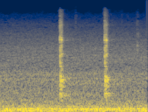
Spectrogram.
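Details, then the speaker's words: LS-swapped Cadillac Escalade AC compressor bench-tested with power tapped to it, first time in about three years, heard over a fan: two sharp metallic clicks over a low hum as the clutch engages; normal. "works I don't if you can hear it over the fan he's down there better when this gets power clutch engages"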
